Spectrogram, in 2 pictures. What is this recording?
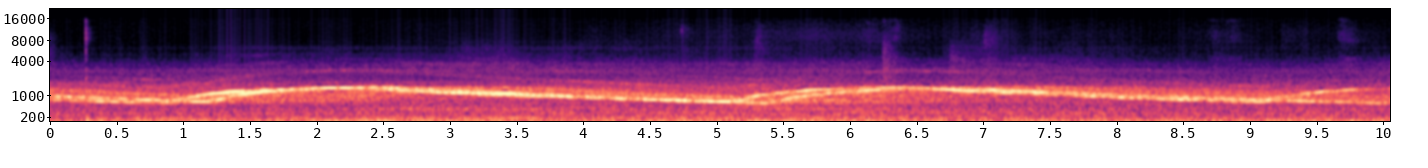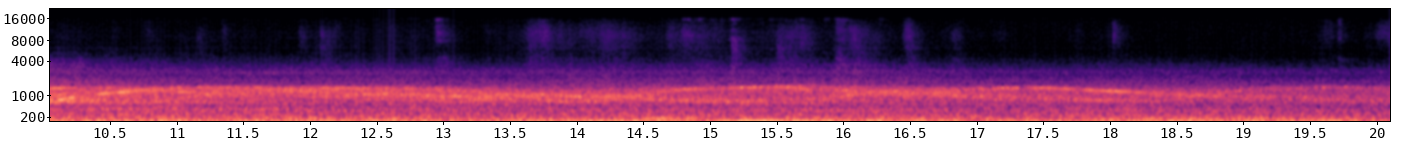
recorded sounds on downtown newark from 30 floors up off the street
scraper, newark, wind, top, police, traffic, fire, building, truck, cars, morning, sky, sirens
